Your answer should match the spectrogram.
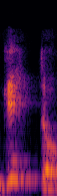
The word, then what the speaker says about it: ghetto: all so gto became ghetto pronounced the German way actually so ghetto came to identify a sense of area in which Jews lived.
